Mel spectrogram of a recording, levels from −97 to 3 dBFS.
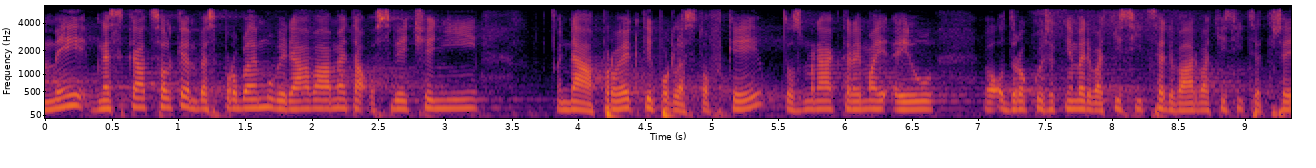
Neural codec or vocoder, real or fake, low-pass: none; real; 5.4 kHz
